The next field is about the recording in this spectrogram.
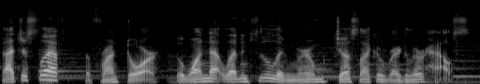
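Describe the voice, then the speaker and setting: A man reading a fan fiction story aloud in an expressive, dramatic storytelling manner. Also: mid-range voice, a little fast. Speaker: audiobook-style reader of fan fiction. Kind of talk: scripted story narration. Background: background music.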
